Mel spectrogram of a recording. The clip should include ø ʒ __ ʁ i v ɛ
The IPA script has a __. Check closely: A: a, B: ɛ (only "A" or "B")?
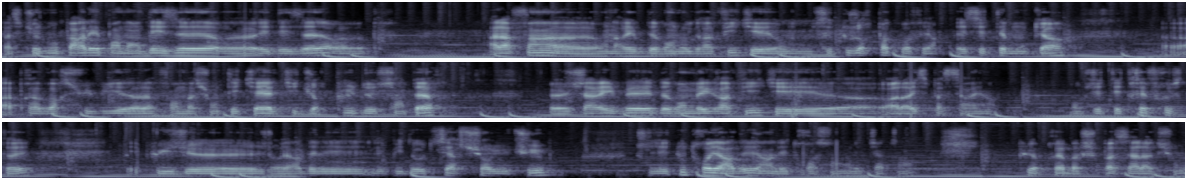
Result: A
